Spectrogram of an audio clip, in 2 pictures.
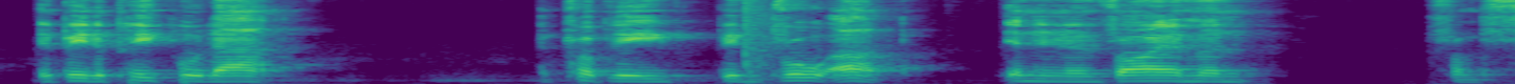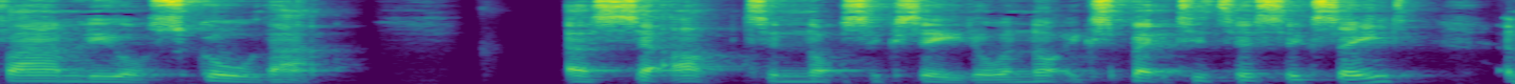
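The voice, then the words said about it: Non-posh English accent. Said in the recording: “like you can hear from my accent, I'm not posh Englishman”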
